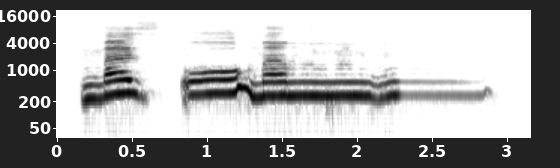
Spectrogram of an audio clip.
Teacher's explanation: جب بھی میم شد کے ساتھ ہوتا ہے، غنہ ہوتا ہے بڑا، کون سا؟ اکمل غنہ، بڑا غنہ، دیر تک آواز ناک میں چھپی رہتی ہے، اسی کا نام غنہ ہے۔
